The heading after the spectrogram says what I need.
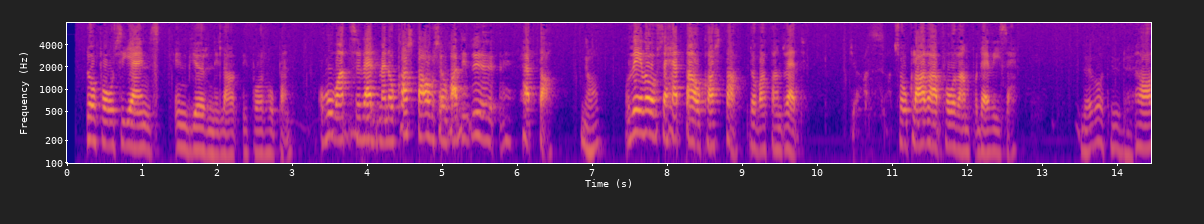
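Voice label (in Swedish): Ål Dalarna, dialekter; Folkminnen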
